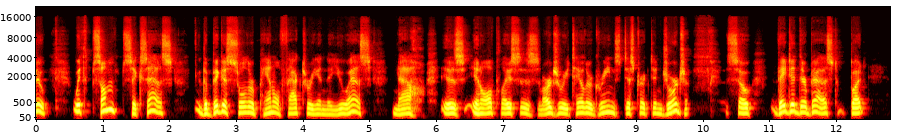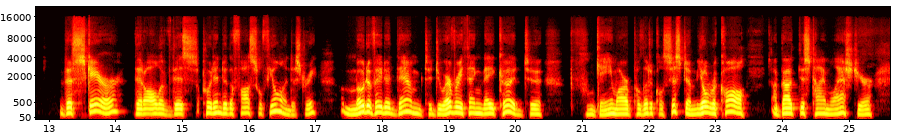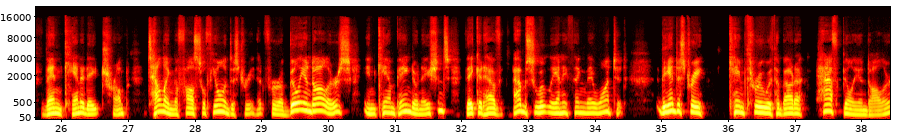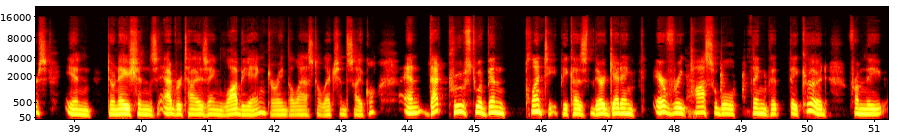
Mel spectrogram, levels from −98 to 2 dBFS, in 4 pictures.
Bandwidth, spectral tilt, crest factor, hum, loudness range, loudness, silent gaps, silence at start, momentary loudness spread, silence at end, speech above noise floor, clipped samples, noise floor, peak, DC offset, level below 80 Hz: 16 kHz; -6.5 dB/octave; 18 dB; none; 3 LU; -20 LUFS; none; 0 s; 11 LU; 0.05 s; 57 dB; under 0.1%; -77 dBFS; -2 dBFS; under 0.1%; -64 dBFS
